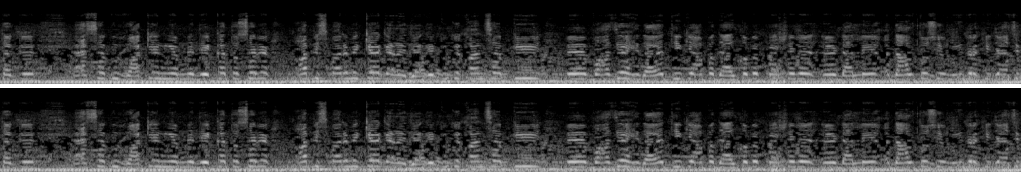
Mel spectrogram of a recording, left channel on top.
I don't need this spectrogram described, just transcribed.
تک ایسا کوئی واقعہ نہیں ہم نے دیکھا، تو سر آپ اس بارے میں کیا کہنا چاہیں گے؟ کیونکہ خان صاحب کی واضح ہدایت تھی کہ آپ عدالتوں پہ پریشر ڈالیں، عدالتوں سے امید رکھی جا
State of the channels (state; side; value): identical; both; correlation 1.00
